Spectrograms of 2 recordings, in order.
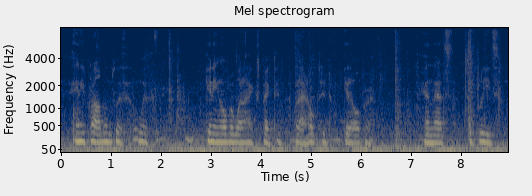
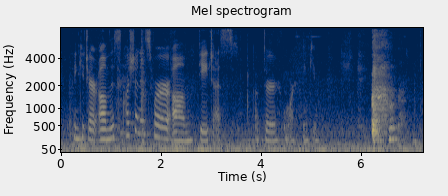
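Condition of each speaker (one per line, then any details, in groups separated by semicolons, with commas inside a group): Parkinson's; has caregiver; voice soft at times, sometimes unable to finish
No condition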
